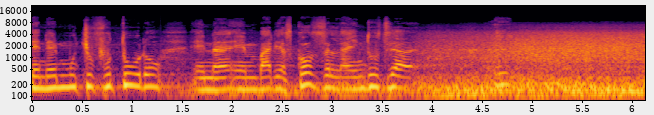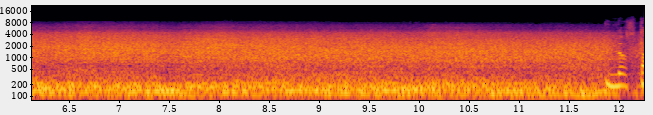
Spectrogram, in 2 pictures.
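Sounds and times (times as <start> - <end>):
speech: 0.0 - 5.2, 12.0 - 12.2
airplane engines roaring at airport: 1.3 - 12.2.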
